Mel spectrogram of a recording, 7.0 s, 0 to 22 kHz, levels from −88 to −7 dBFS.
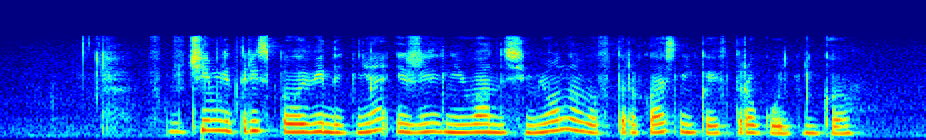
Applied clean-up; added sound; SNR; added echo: none; none; none; none.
